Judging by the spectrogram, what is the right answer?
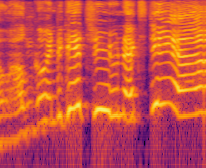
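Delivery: high, loud, taunting comic-book villain voice. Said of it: "he plays it like he's the Joker or the Riddler".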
